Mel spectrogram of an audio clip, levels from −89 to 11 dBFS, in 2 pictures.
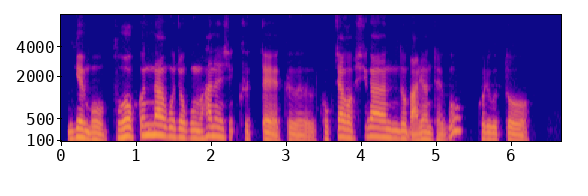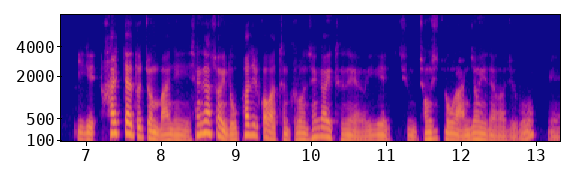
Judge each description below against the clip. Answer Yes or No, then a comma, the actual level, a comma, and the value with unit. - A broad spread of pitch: Yes, wide, 8.0 semitones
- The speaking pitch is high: No, low, 115 Hz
